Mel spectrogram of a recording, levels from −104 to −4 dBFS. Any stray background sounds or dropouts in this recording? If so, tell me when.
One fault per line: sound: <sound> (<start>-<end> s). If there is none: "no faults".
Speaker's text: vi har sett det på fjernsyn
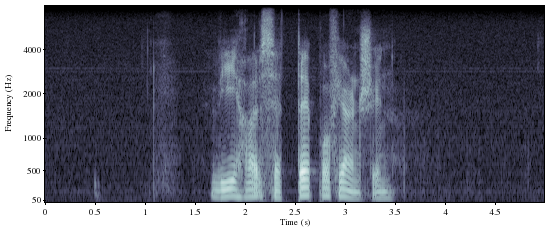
no faults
